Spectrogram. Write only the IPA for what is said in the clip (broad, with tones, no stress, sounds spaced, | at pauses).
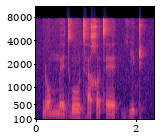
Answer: ɳ ɔ˨ mː ɛ˨˦ dʱ oː˦ dʱ a˨ χ ɤ˨ tʼ ɛ˧ | bʱ i˧ ʈ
